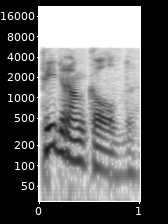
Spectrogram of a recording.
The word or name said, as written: peduncled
